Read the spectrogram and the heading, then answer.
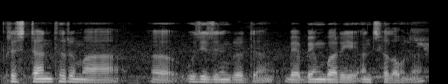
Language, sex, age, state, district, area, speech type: Bodo, male, 30-45, Assam, Udalguri, urban, spontaneous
